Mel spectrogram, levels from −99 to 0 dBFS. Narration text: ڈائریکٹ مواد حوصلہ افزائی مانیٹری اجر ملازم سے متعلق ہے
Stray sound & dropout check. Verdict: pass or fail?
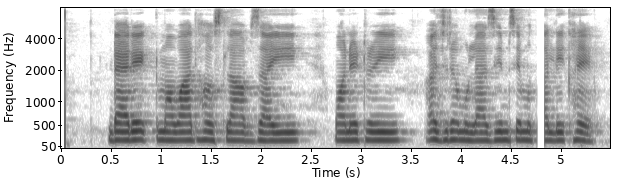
fail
